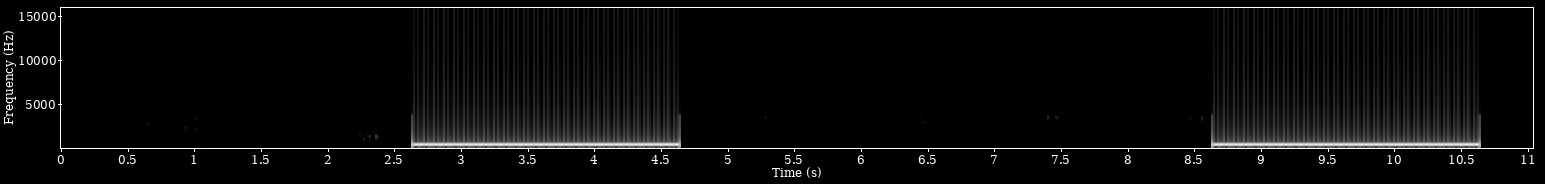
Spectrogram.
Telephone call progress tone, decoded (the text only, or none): ringback tone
